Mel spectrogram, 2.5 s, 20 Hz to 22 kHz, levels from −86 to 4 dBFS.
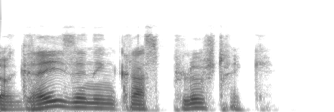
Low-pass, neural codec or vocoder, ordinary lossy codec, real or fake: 7.2 kHz; none; Opus, 32 kbps; real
